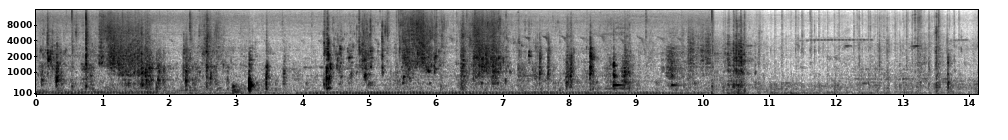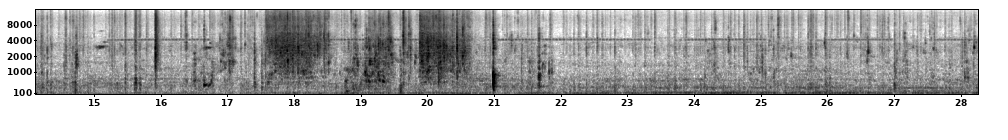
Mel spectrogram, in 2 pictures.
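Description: Water splashing and sloshing in several bouts as pieces of cut catfish are washed by hand in a plastic basin, with scattered clicks and knocks between.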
